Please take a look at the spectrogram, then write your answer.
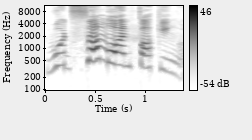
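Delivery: loud, exasperated demand; pissed-off prince. Retold or imitated. Prince returns to the house, pissed off and loud. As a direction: shout it with mock fury. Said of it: "comes back all pissed off".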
